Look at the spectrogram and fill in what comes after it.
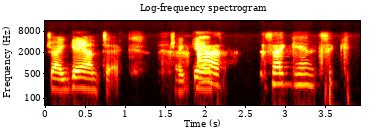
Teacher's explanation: You can stress the second syllable a little bit more.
